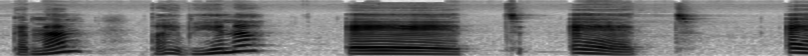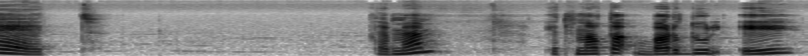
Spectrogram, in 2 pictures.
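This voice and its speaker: A middle-aged woman with an Egyptian Arabic accent teaching English letter sounds to children, patiently repeating each sound and checking in with her pupils. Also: mid-range voice. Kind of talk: phonics lesson for children.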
